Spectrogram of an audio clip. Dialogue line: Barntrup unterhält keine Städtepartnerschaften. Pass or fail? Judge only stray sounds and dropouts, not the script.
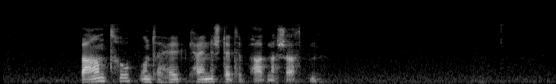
pass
